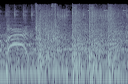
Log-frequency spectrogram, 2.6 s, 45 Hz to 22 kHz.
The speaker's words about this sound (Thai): Dead Witch ยิงกันตูมตามเข้าครองอันดับ3ครับ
